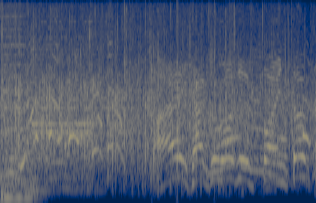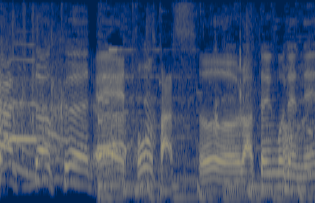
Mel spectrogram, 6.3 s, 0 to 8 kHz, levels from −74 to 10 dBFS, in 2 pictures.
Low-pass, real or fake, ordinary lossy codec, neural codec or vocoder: none; real; none; none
